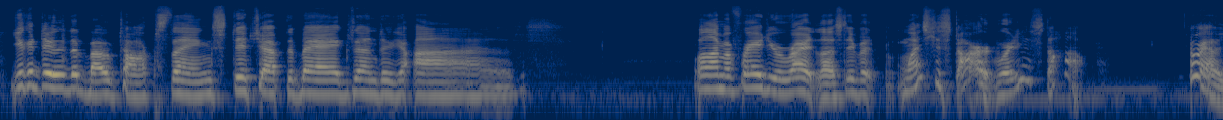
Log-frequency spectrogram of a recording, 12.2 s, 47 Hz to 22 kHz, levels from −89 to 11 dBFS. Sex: female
